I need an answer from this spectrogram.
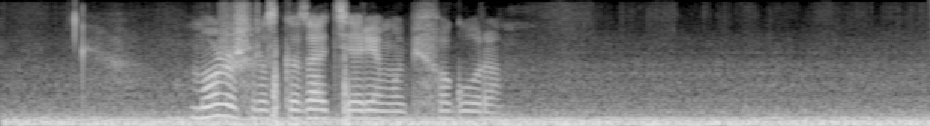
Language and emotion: Russian, neutral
